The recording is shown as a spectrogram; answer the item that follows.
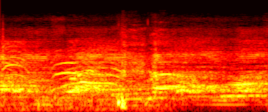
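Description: Many children shouting and screaming at once, high excited yells overlapping.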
